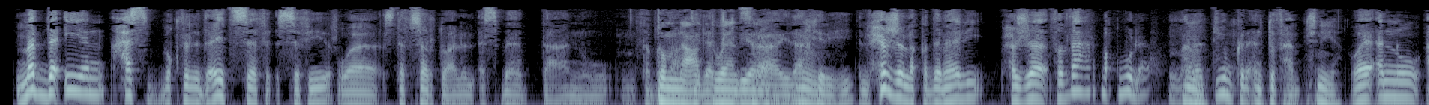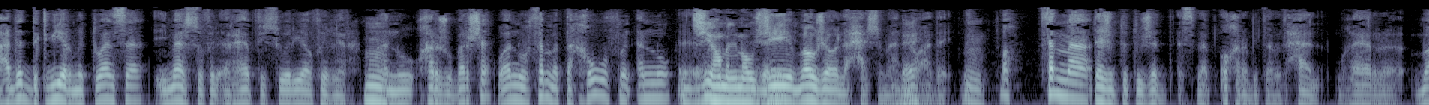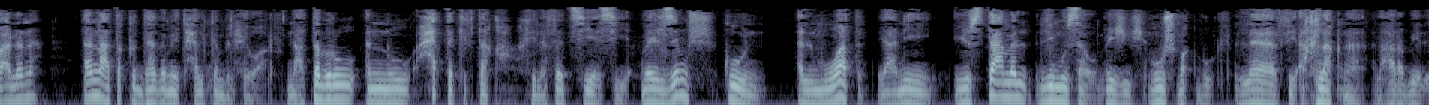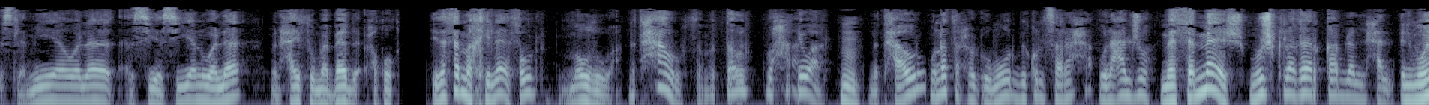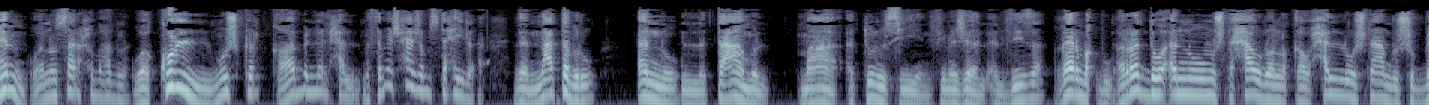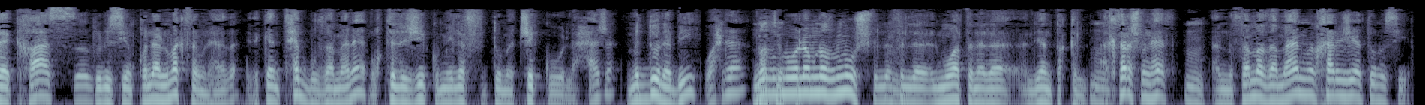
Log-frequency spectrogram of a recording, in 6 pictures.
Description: وأوضح في حوار مسجّل مع "الجوهرة أف أم" سيتم بثه ظهر الغد الاثنين، أن سفير الإمارات في تونس قدم له رسميا تفسيرا للتعطيلات التي يواجهها التونسيون عند طلب التأشيرة الإماراتية، وقال مرد هذا المشكل هو الإرهاب الذي أصبح ملتصقا بالتونسيين.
